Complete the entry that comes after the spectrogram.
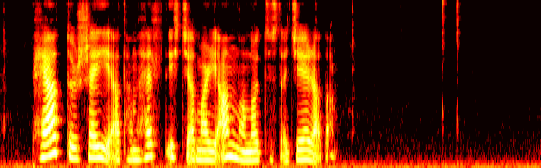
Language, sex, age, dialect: Faroese, female, 36-60, Suðurstreymoy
